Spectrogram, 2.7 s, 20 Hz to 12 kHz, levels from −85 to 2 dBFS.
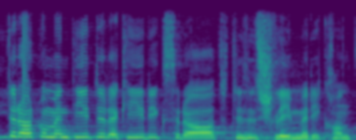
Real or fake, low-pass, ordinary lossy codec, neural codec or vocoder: real; 10.8 kHz; none; none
